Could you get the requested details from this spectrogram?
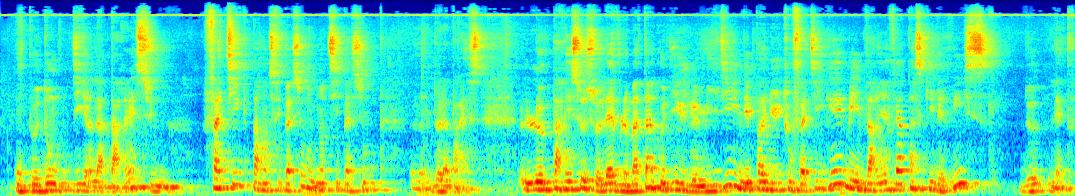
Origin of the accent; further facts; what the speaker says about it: France; accent: French; pardonnez mon accent français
